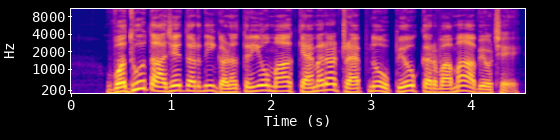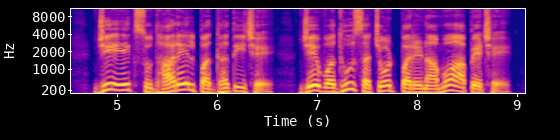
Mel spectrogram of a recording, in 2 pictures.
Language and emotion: Gujarati, neutral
